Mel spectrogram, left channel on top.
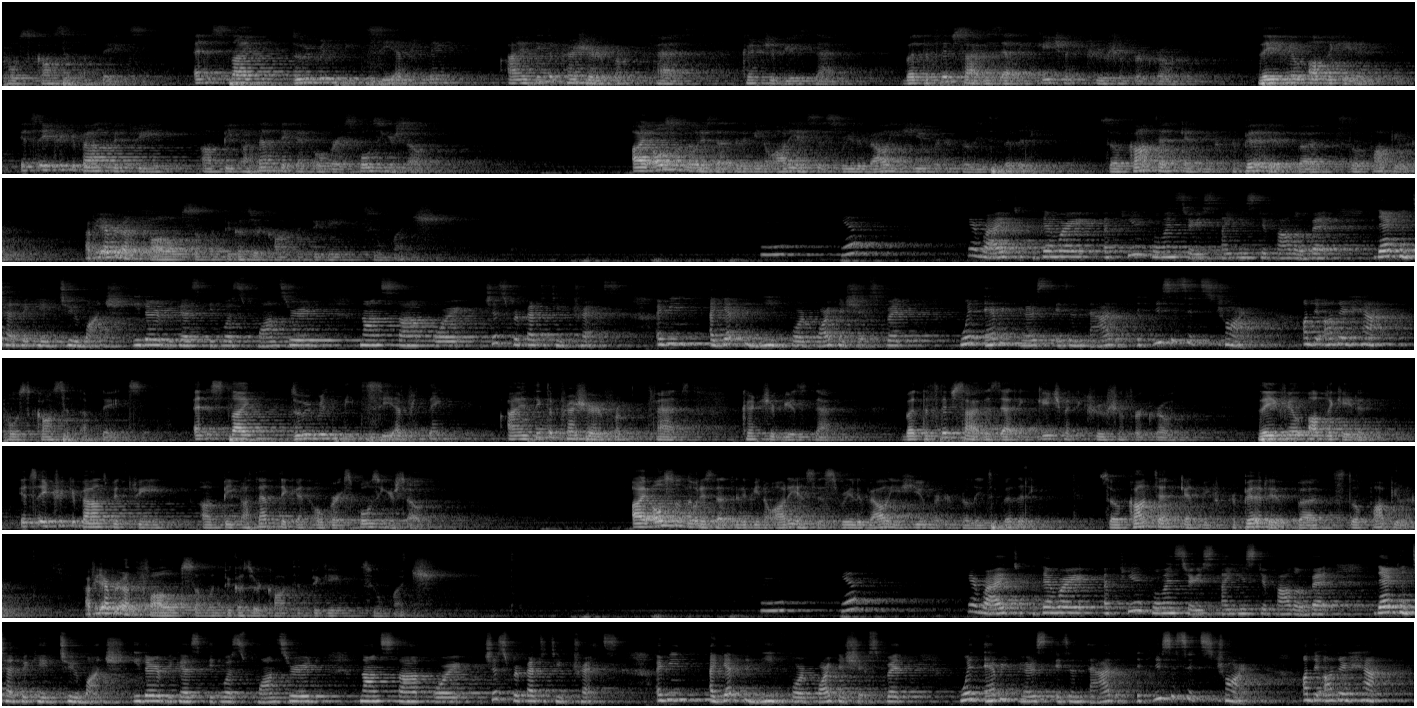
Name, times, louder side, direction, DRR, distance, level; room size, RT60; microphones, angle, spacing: voice 1, 0.0-1.4 1.9-2.5 2.8-4.5 5.1-8.3 9.0-11.7 12.6-13.7 14.3-15.9 16.1-18.3 20.4-24.5 25.1-26.2 26.6-28.3 29.1-32.6, right 1 dB, 80° right, 4 dB, 0.9 m, -32 dB
voice 2, 37.9-53.6 53.9-54.9 55.2-56.1, right 2 dB, 25° right, 4 dB, 0.5 m, -31 dB
13.0 x 10.5 x 3.2 m, 2.5 s
head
